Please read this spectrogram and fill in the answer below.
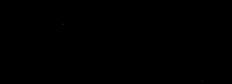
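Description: Near silence: room tone, with a few faint, brief high-pitched chirps about half a second to a second in.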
